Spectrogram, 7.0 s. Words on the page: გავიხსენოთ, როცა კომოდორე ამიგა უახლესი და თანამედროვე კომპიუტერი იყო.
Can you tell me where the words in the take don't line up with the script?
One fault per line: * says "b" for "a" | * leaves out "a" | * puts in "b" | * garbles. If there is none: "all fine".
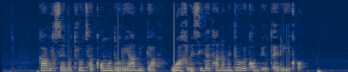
all fine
